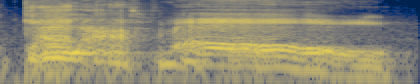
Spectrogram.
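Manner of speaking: long, high, loud acted scream; worst-mood scream. Imitating a woman pushing off a cuddle, furious mock scream. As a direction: screech it out, drawn out and hammed-up. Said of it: "literally be in the worst mood".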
